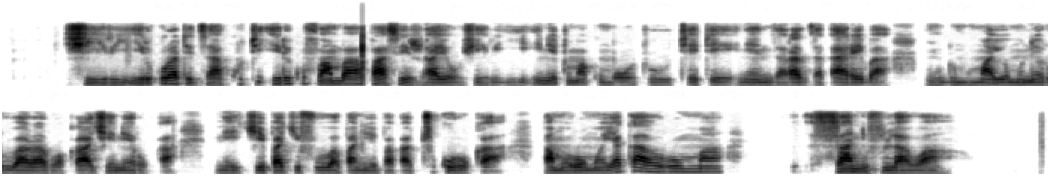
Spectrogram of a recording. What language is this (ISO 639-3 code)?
sna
